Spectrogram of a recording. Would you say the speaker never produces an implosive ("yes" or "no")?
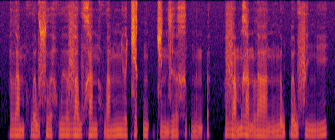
no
